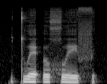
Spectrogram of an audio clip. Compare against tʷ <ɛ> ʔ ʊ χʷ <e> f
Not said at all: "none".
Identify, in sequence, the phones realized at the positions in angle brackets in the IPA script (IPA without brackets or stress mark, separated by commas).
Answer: ɛ, e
